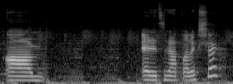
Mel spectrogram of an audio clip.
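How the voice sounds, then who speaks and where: A woman's voice: mid-range voice, very animated, moderate pace, bright, forceful tone, rough recording. A woman chatting casually as a player in a tabletop role-playing game. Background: background music.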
